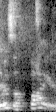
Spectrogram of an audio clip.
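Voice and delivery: hushed, very quiet whisper. Showing how not to warn people about a burning building: whispering. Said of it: "I'm not gonna go and whisper".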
